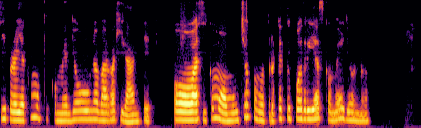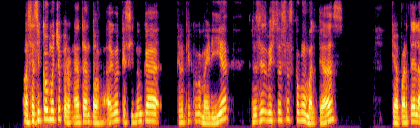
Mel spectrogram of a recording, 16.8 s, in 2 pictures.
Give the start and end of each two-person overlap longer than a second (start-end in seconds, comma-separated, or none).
none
